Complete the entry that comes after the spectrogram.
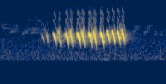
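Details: Lined seedeater, known locally as bigodinho, delivers one short burst of about a dozen quick, high, clipped notes in an even, buzzy trill lasting roughly one second.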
